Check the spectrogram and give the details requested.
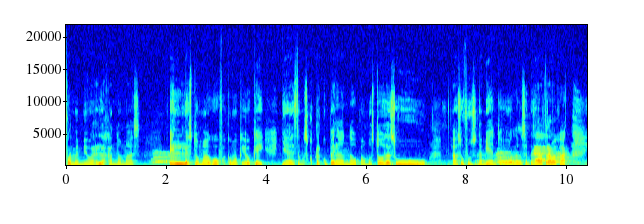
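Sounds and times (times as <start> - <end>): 
speech: 0.0 - 10.4
dogs barking and yelping: 1.6 - 3.0, 7.6 - 10.4.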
